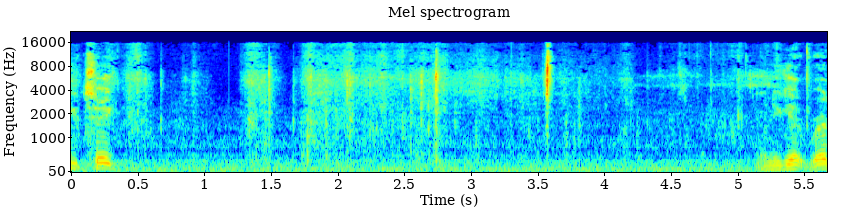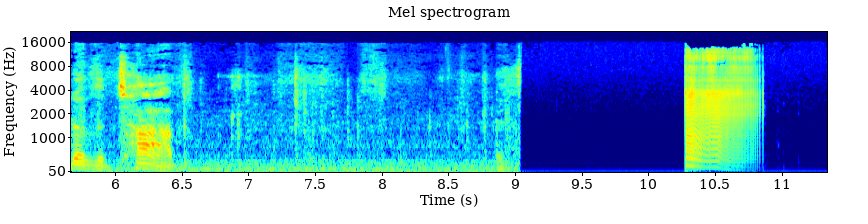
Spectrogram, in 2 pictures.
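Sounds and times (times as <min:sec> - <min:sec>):
speech: 0:00.0 - 0:00.6, 0:05.2 - 0:06.6
short high-pitched squeaky fart: 0:10.3 - 0:10.9.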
